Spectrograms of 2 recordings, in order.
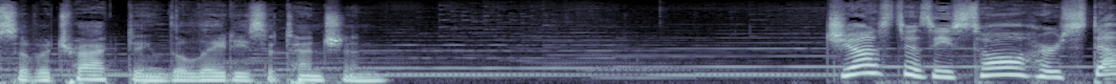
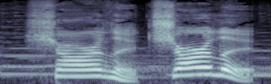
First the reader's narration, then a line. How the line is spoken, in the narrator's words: shouted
